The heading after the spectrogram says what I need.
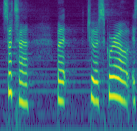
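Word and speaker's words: Tsts: And then there's the squirrel whose name is spelled T-S-T-S, which humans pronounce as sutsa, but to a squirrel it sounds more like.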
